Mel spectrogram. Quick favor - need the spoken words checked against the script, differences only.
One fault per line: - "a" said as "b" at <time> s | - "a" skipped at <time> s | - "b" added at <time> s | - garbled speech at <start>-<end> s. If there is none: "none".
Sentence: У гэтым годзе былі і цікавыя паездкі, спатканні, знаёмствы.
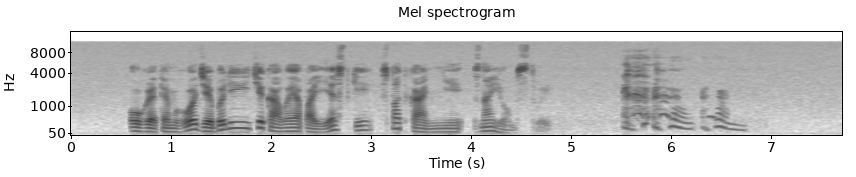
none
